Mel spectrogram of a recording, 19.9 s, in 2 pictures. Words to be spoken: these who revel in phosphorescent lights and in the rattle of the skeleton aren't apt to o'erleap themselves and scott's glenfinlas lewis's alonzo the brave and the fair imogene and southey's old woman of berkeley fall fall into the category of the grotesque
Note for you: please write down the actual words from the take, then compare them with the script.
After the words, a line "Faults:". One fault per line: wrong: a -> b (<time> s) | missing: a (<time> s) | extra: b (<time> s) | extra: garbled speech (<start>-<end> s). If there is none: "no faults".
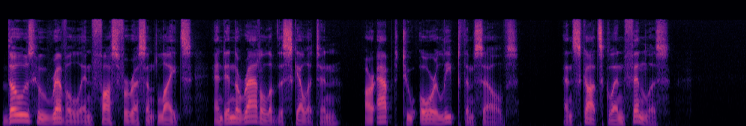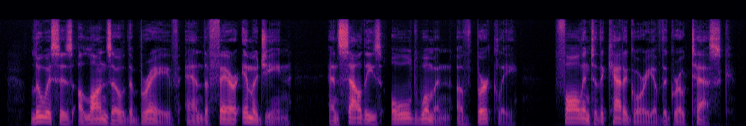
those who revel in phosphorescent lights and in the rattle of the skeleton are apt to o'erleap themselves and scott's glenfinlas lewis's alonzo the brave and the fair imogene and southey's old woman of berkeley fall into the category of the grotesque
Faults:
wrong: these -> those (0.0 s)
wrong: aren't -> are (4.9 s)
missing: fall (17.7 s)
